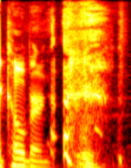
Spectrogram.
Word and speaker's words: Cockburn: painful that's the worst he goes by coburn for obvious reasons well then spell it coburn i mean they spelt it cockburn number five x-ray hip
